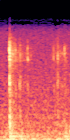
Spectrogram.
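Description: Brief burst of typing on a computer keyboard while entering a line of Java code: a couple of soft key clicks within under a second, close and fairly quiet, with no voice.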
